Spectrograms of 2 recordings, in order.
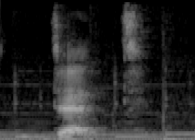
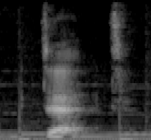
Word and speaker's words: debt: debt debt He is trying to pay off his debt.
